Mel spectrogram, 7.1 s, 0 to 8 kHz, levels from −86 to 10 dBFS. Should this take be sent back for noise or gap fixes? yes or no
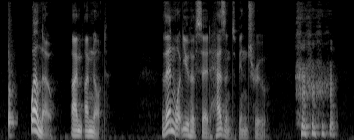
yes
